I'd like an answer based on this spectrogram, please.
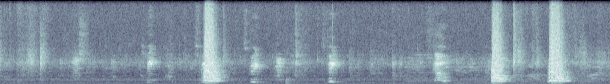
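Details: Three pet dogs, Jasper a five-year-old Catahoula leopard dog, Demon a seven-month-old Siberian Husky and Lexie a seven-month-old semi-longhaired chihuahua, playing for cheese in a kitchen; loud sharp barks burst out three times amid a man's commands to speak.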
